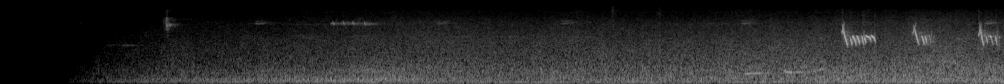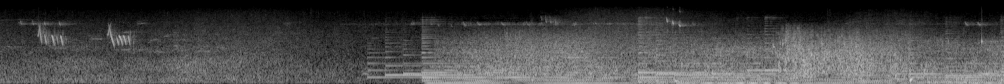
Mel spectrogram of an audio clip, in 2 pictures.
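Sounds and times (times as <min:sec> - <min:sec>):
bird calls with buzzy trill: 0:07.4 - 0:11.8
faint high chirps: 0:08.4 - 0:11.5.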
